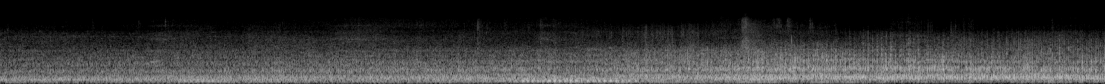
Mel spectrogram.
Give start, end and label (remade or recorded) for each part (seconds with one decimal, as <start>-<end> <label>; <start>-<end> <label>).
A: 0.0-5.5 recorded; 5.5-6.0 remade; 6.0-11.1 recorded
